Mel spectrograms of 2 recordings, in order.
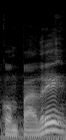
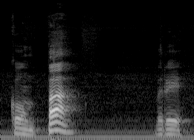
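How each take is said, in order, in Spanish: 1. La tónica se aleja de la penúltima sílaba. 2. La tónica cae en la penúltima sílaba. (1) "si yo digo compadre, no" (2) "vamos a poner la palabra grave"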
